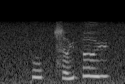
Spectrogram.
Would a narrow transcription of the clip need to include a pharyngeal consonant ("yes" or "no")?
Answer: no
